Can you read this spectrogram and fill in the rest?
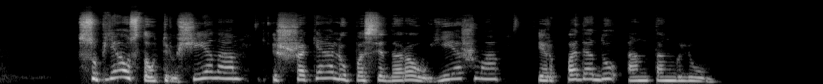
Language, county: Lithuanian, Telšiai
